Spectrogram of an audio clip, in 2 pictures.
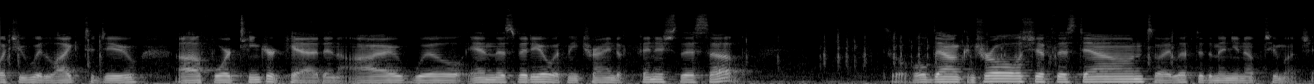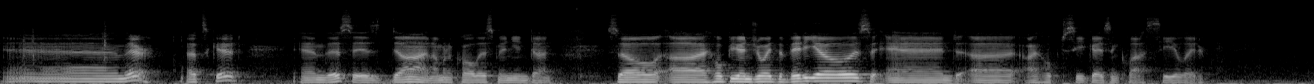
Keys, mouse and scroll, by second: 0.8 Right, 3.0 click, 4.3-8.2 drag, 8.2 ctrl+Down, 14.8 click, 15.4-21.4 right drag.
